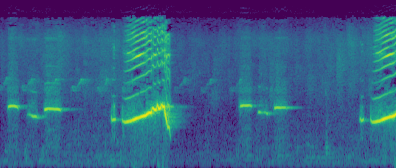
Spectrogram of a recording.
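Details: Black-naped oriole in full song, used to train other birds: short fluty whistled notes alternate with a loud, nasal, rising drawn-out call that ends abruptly, the pattern repeating after a quiet pause.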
